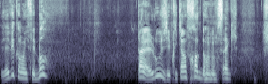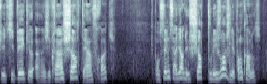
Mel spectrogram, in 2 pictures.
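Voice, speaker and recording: This man from France, a travel vlogger, has a somewhat high, animated voice and a moderate pace. He pauses often while rambling casually to his handheld camera on a walk through a village street, hesitating a lot.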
